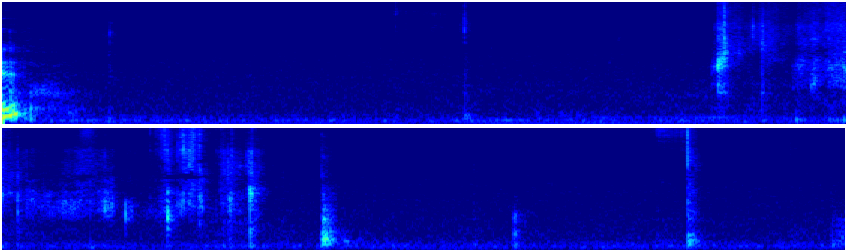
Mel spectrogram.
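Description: Soft crackling and rustling of paper as adhesive foam pads are peeled off their backing sheet, in a cluster of short bursts around the middle, then a single light tick near the end.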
